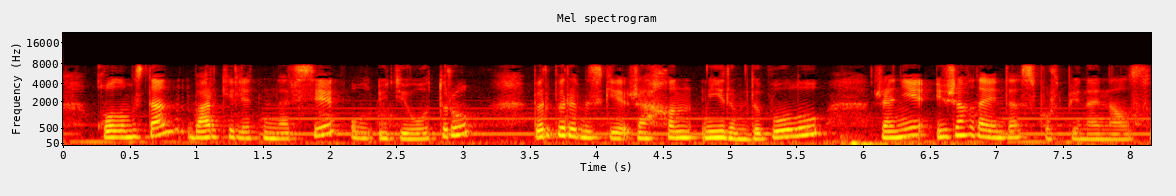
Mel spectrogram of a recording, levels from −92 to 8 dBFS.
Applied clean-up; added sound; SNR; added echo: none; Bark + Wind instrument, woodwind instrument; 14 dB; none.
